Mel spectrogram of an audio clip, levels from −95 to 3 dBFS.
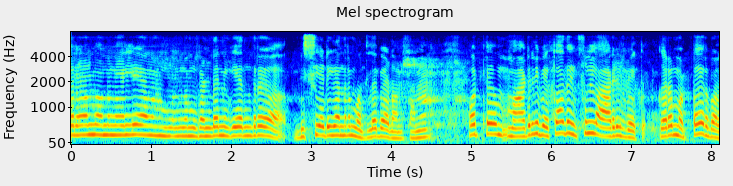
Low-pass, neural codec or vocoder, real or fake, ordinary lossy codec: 7.2 kHz; codec, 16 kHz, 4 kbps, FunCodec, trained on LibriTTS, 50 frames a second; fake; none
